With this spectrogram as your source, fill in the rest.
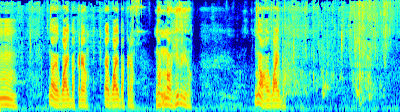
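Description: A fishing reel whirs as a line is wound in.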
